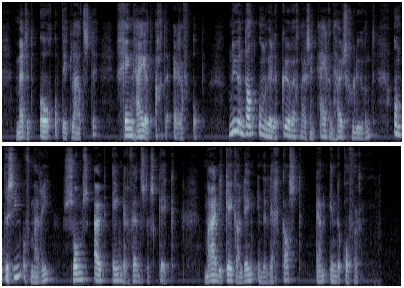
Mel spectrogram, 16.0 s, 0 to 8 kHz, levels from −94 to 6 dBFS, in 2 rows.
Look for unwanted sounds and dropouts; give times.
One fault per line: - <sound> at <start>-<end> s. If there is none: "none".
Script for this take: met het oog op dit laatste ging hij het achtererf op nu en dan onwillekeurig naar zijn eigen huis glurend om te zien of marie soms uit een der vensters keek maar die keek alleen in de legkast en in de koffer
none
